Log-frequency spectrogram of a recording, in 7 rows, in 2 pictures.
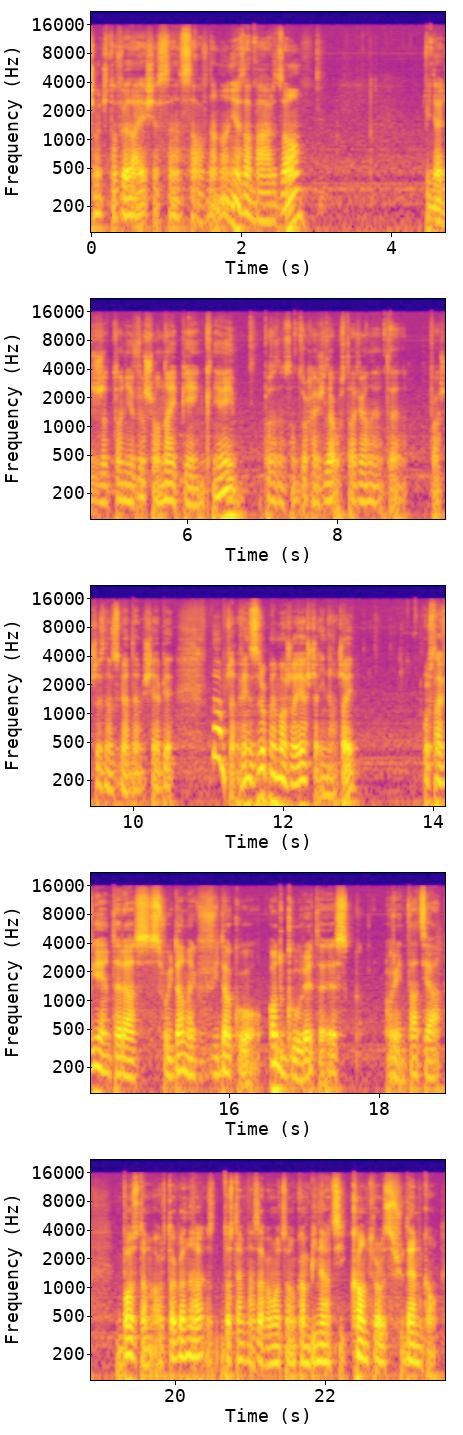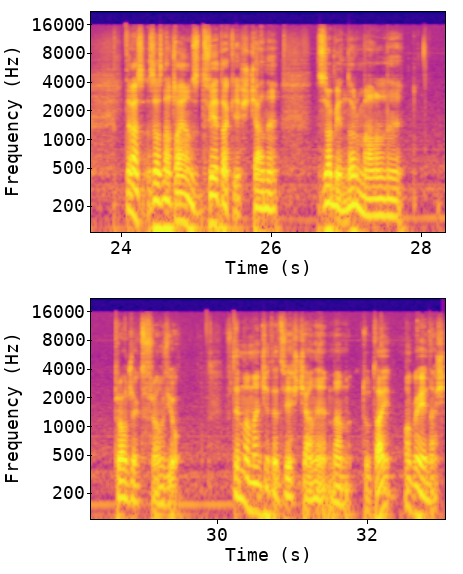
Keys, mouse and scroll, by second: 1.5 click, 2.1 right click, 4.5 shift+right click, 6.0 shift+middle click, 7.5 right click, 8.7 shift+right click, 11.5 KP_1, 12.2 KP_7, 12.8 ctrl+KP_7, 24.6 right click, 25.8 shift+right click, 26.8 u, 31.0 g, 32.5 click, 32.5 a.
